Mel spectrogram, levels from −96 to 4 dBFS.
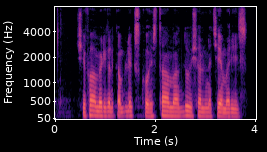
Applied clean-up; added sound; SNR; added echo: none; none; none; none.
